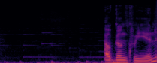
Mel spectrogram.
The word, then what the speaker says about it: Algonquian: ALGO. NQUIAN. NQUI. There it is. Alright, how do you say this? According to Google. Algonquian. Algonquian. Good enough for me. Better than my guess.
